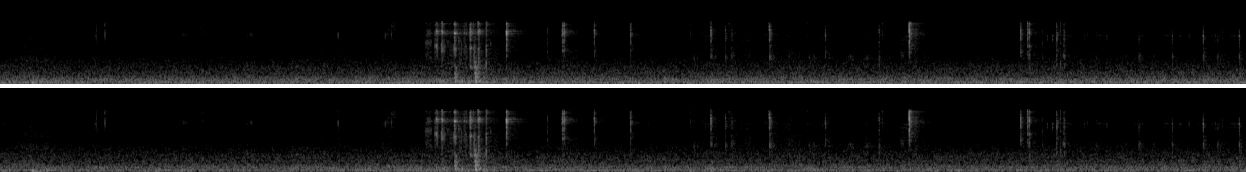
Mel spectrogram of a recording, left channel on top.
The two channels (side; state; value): left; noise; rumble, 3 dB below the sound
